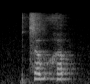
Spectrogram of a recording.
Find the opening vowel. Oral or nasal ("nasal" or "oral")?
oral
